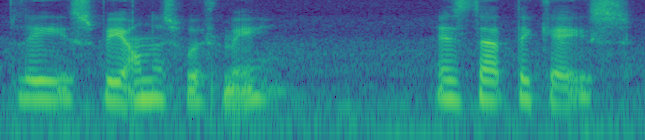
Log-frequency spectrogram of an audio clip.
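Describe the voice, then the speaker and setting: A woman acting as a controlling female boss in an audio roleplay, speaking in a measured, polite and quietly pressing way. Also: mid-range voice, flat delivery, gravelly, slight background noise. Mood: reassuring, coaxing. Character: controlling, probing female crime boss, outwardly courteous.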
